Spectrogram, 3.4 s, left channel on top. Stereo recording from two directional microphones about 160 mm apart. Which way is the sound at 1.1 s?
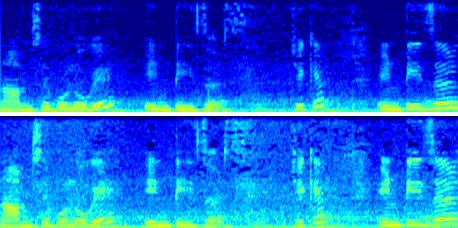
25° left (ahead or behind).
